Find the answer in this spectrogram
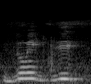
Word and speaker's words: Zoexis: Et donc ça se prononce Zo Zoexis.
